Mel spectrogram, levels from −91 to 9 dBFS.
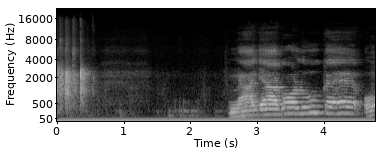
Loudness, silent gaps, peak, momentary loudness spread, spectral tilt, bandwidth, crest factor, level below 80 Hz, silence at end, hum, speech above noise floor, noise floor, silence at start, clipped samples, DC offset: -24 LUFS; none; -4 dBFS; 7 LU; -5 dB/octave; 16 kHz; 22 dB; -74 dBFS; 0 s; none; 34 dB; -57 dBFS; 0 s; under 0.1%; 2%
